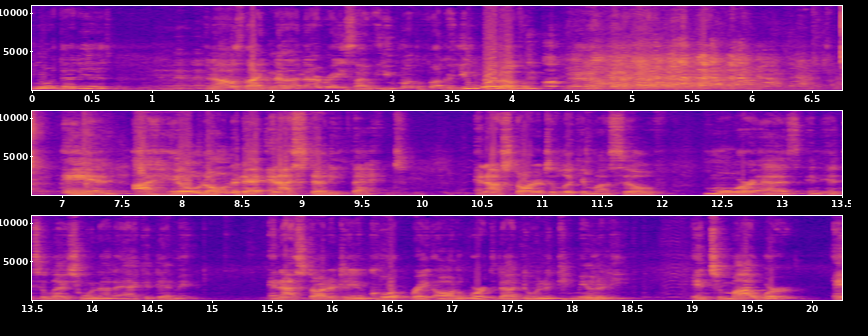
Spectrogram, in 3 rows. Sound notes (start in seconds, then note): 4.2 laughter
